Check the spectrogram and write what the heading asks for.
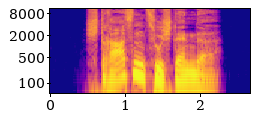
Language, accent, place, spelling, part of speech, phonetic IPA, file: German, Germany, Berlin, Straßenzustände, noun, [ˈʃtʁaːsn̩ˌt͡suːʃtɛndə], De-Straßenzustände.ogg
- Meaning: nominative/accusative/genitive plural of Straßenzustand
